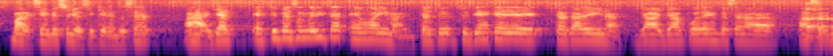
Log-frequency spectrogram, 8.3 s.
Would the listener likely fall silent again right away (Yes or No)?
No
